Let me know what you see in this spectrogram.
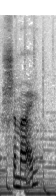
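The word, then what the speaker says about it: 姉妹: sisters but in Japanese so you pronounce that shamai so what we had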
